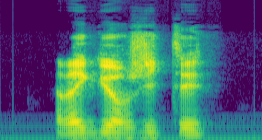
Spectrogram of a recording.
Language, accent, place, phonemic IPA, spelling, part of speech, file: French, France, Lyon, /ʁe.ɡyʁ.ʒi.te/, régurgiter, verb, LL-Q150 (fra)-régurgiter.wav
- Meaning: to regurgitate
